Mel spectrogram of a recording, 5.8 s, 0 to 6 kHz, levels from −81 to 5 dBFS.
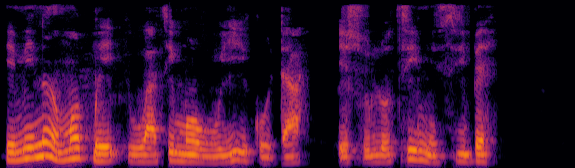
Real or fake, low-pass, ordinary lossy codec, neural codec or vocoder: real; 5.4 kHz; AAC, 24 kbps; none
